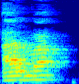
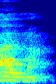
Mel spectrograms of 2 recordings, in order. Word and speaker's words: arma: Arma, con R, no alma, por si acaso lo he pronunciado mal.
